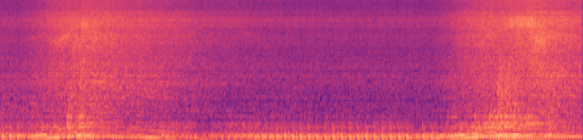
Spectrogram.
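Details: Highly modified, remapped VW Scirocco R with big induction intake, switched back to stock file: rough uneven beat with stumbles at idle and blips, misfiring much worse; cause unknown after four garages' compression and coolant tests.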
